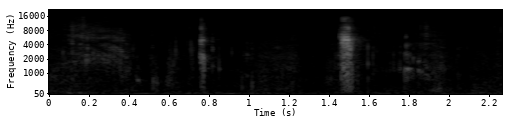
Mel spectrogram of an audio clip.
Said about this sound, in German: nochmal, wenn du einen Apfel schmatzend isst, dann sind es 66,3 Dezibel.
